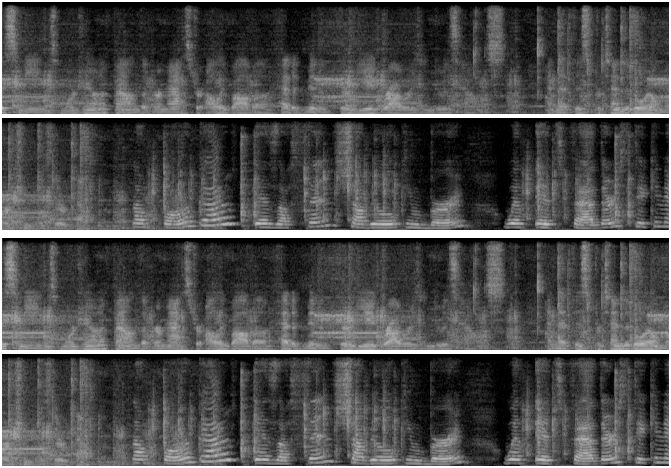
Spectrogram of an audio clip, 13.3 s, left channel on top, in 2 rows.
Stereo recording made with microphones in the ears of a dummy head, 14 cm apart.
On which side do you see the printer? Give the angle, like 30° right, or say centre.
30° right.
